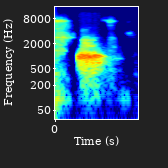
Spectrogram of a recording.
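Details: Inspiratory stridor in a child, demonstrated during paediatric respiratory assessment teaching.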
